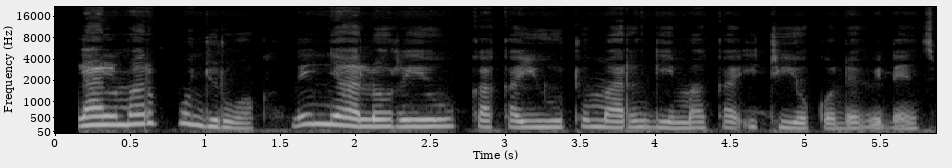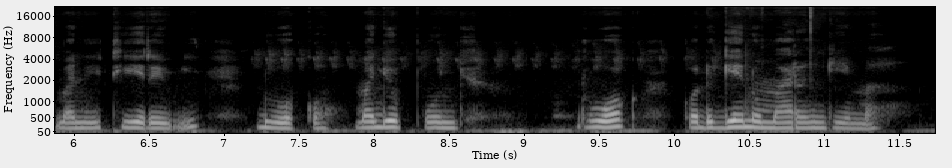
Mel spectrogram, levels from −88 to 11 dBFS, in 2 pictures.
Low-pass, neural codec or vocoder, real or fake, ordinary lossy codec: none; vocoder, 44.1 kHz, 128 mel bands every 512 samples, BigVGAN v2; fake; none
